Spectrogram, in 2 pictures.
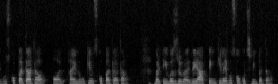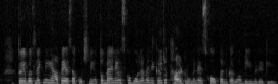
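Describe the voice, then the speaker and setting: A woman's voice: a little high, highs cut off. A woman guest telling a personal story in casual conversation, switching often into English phrases. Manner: mixes Hindi with frequent English phrases.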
